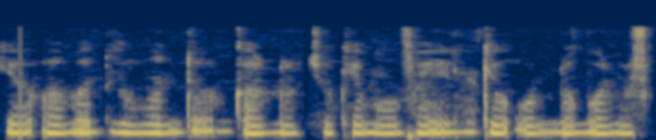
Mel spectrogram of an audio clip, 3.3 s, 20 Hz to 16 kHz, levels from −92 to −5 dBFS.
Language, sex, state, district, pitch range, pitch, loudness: Bengali, female, West Bengal, Kolkata, 210-225 Hz, 215 Hz, -24 LUFS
